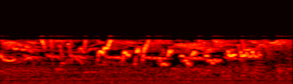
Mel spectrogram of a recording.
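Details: White-rumped shama (murai batu) singing at a bird-song contest: a rapid, varied run of loud whistled and chattering phrases, bright rising and falling notes packed tightly together, over a low background murmur.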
